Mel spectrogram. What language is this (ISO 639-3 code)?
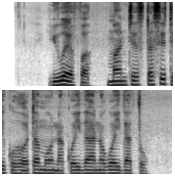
kik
